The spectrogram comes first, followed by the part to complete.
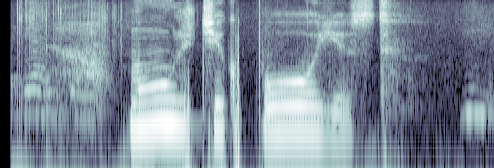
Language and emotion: Russian, sad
